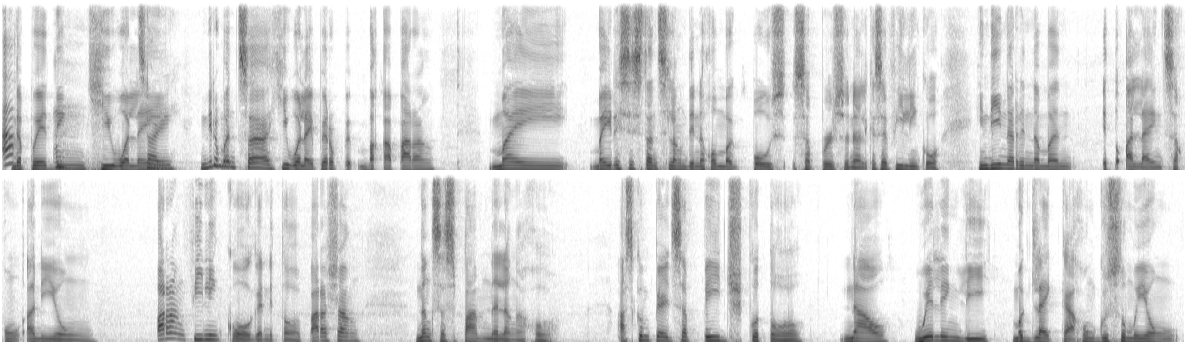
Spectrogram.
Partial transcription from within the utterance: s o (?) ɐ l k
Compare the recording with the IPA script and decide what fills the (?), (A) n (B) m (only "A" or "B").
A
